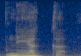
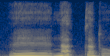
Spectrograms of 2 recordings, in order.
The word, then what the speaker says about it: ねやっか: はい、これはあの例文の解説の中でも述べましたけども、あのねやっかほとんどあの普通の速さでも、特にあのソラチの出身者の人はナッカというふうに発音します。逆にあの上古壇から上流旭川の人なんかは、かなり速くなってもねやっかというふうに、はっきりと発音を昔はしました。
